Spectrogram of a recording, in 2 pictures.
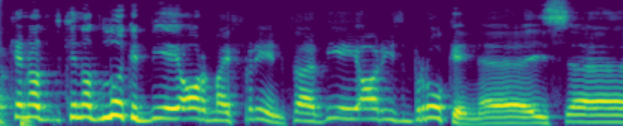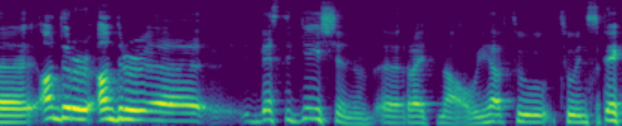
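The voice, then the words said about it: Convincing put-on Russian accent. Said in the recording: “That's pretty impressive Russian accent there.”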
